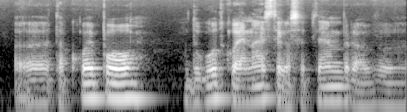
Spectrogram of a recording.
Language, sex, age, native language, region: Slovenian, male, 50-59, Slovenian, Drava region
